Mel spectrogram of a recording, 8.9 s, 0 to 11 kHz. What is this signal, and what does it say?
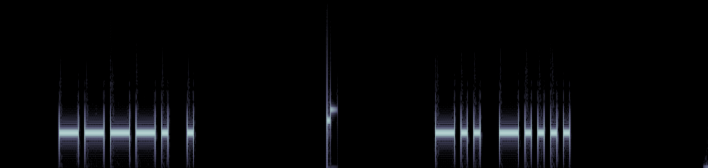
Morse code, heard as a keyed tone, about 15 wpm, 700 Hz. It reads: 9E D6
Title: Single-Letter Single-Number 15wpm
